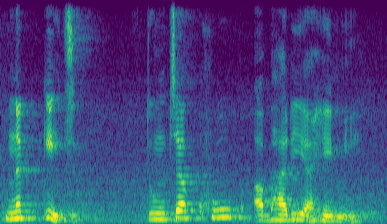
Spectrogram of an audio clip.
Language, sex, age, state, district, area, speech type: Marathi, female, 60+, Maharashtra, Pune, urban, read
